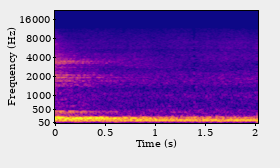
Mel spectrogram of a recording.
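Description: Room tone of a large hall picked up through a microphone and sound system: a steady low hum, with the echo of the last spoken words dying away in the first moments.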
